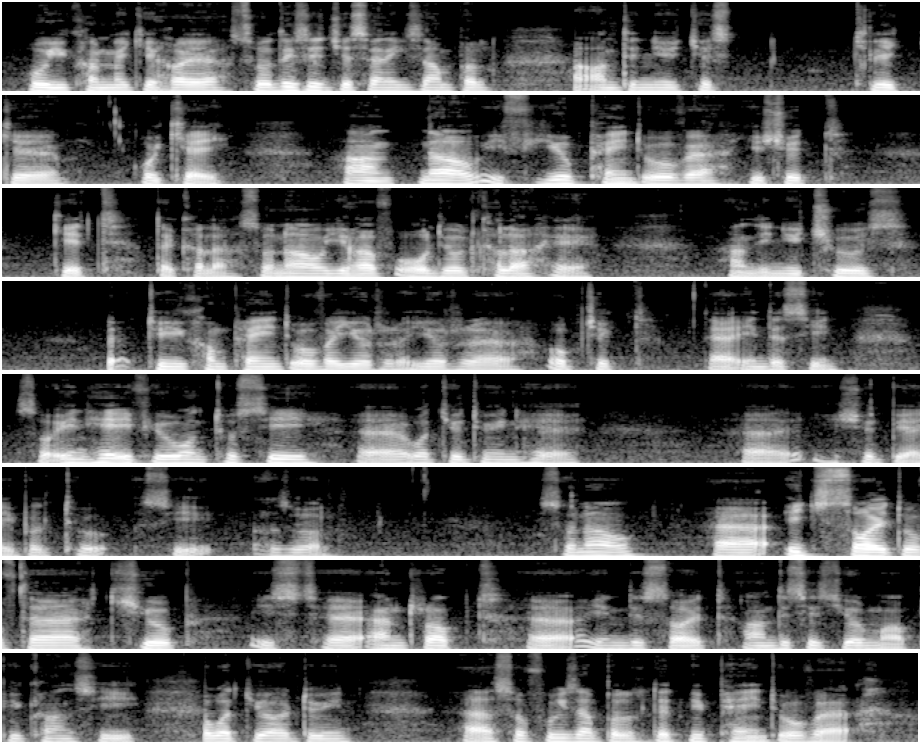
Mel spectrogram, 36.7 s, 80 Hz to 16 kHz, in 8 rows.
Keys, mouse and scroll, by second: 4.2-6.5 middle drag, 7.2-8.6 middle drag, 8.6-14.3 drag, 14.3 middle click, 14.9-16.5 drag, 16.5-20.8 middle drag, 20.8-23.2 drag, 23.2 middle click, 24.1-25.3 scroll down 5, 25.3-29.5 middle drag, 34.9-36.7 drag.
